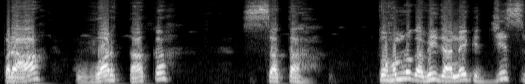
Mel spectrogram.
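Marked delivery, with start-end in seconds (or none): 0.1-3.1 परावर्तक drawn out very slowly, then a pause before सतह; slow dictation. Shown as a demonstration. Teacher dictating a term for students to write down, very slow. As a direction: dictate परावर्तक syllable by syllable while writing it on the board. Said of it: "तो हम इस बात को लिखते हैं यहाँ पर".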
